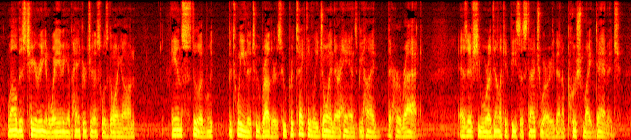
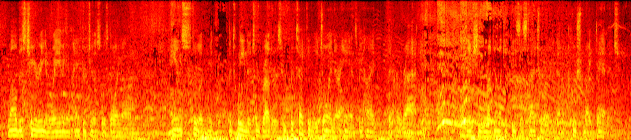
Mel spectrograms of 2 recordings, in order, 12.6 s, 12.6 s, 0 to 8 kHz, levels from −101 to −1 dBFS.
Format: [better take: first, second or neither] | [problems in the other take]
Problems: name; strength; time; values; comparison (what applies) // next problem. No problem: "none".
first | background sound (Race car, auto racing / Accelerating, revving, vroom); as loud as the speech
